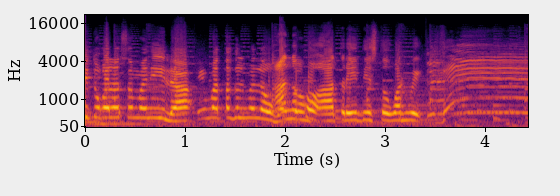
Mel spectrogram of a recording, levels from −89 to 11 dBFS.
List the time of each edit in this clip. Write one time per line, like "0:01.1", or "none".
none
